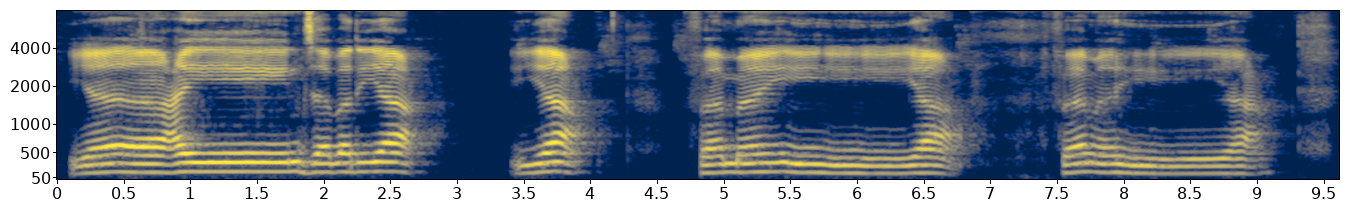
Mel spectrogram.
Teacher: عین ہے، آواز جاری رہے گی۔ عین کو واضح بھی کرنا ہے، موٹا کرنا ہے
